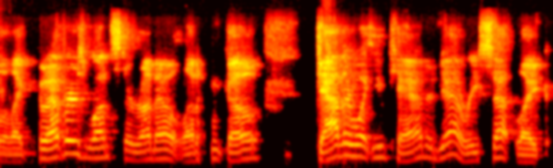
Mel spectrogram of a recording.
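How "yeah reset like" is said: ordinary delivery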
